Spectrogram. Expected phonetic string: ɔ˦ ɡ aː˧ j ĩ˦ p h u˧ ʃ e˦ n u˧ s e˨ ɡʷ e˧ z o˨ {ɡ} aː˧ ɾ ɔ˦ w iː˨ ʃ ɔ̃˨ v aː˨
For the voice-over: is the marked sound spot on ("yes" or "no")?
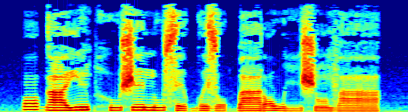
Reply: no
